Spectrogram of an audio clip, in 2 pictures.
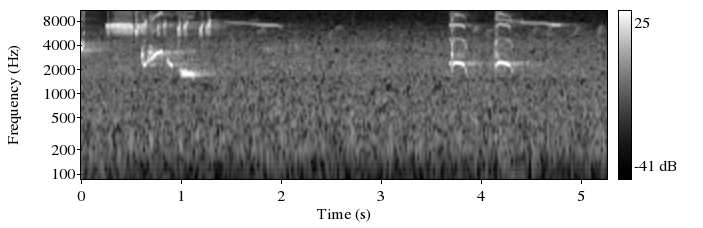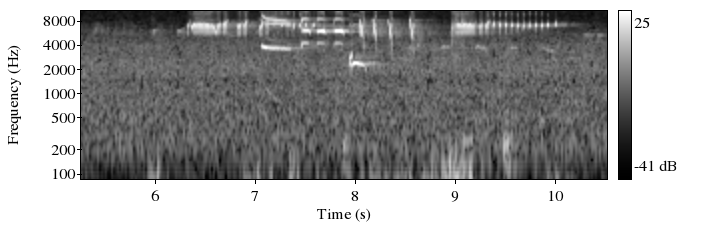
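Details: Orange-headed thrush singing: scattered high trills and slurred whistles, a quieter stretch, then long rapid rattling phrases mixed with sweet warbled notes near the end.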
